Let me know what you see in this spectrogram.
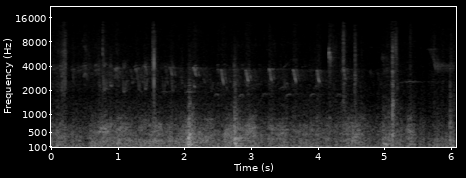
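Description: A small bird chirping: a quick run of short, high, falling notes, about four a second, for a couple of seconds midway, with a few faint clicks.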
